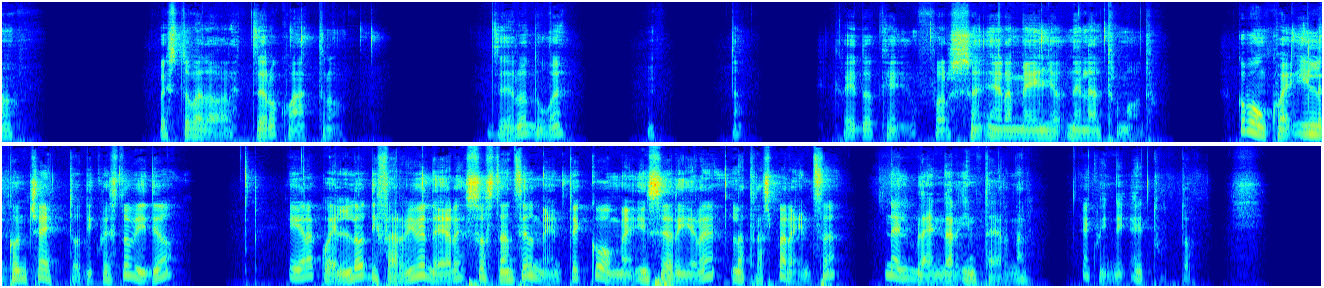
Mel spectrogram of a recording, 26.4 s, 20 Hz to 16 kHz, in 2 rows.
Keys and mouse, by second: 4.0-5.6 middle drag, 11.4-14.3 middle drag, 17.5-18.5 middle drag, 19.1-22.3 drag, 24.9 click.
